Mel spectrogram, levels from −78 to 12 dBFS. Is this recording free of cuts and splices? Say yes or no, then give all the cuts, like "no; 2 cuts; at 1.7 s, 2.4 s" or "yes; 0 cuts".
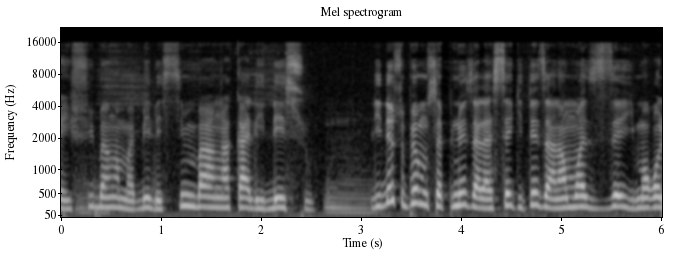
yes; 0 cuts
